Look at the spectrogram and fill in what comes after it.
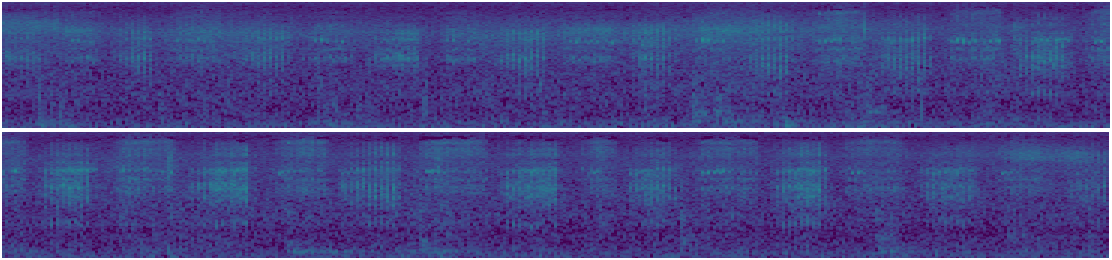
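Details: Domestic cat purring and snoring while lying on a freshly washed blanket, content; steady low rumbling with rhythmic breathing pulses roughly every half second, continuous and soft throughout.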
